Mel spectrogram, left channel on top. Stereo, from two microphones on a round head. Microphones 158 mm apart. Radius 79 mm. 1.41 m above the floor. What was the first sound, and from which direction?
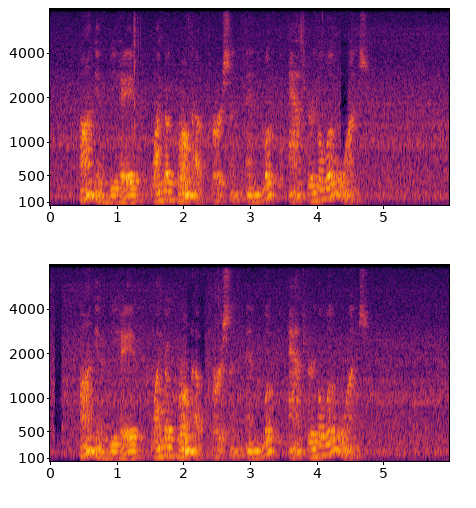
A man speaking, 20° right (ahead or behind).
